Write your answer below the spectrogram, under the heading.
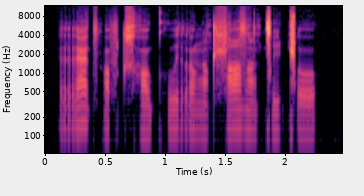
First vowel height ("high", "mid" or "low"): low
